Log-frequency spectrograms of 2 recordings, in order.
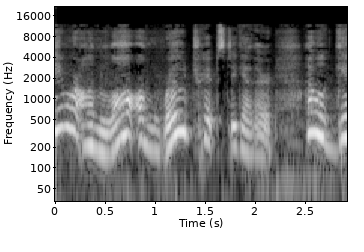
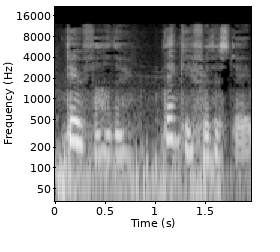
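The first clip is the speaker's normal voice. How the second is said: lower, solemn churchy prayer tone; 5 semitones lower than usual. Shown as a demonstration. Leading the family in prayer, lower solemn prayer voice. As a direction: intone it like a formal group prayer. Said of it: "our prayer voice".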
